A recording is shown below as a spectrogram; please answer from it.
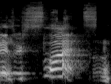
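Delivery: very high-pitched, piercing shrieking scream. Stepping out of character to the other players, screaming. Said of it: "why are you screaming at us now?".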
